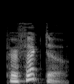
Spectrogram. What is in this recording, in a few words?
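"perfecto", British English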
